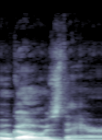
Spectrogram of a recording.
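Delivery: ominous eerie voice. Voicing a figure who speaks to the players from the door: dark, eerie voice. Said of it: "a dark, eerie voice speaks to you".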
